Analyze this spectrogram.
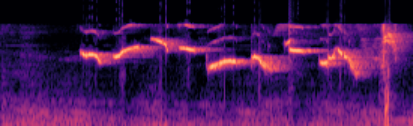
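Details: Kacer, the oriental magpie-robin, in a short burst of gacor song from a training recording for caged birds. A connected chain of sliding whistled notes climbs and dips, ending in a sharp high squeak.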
